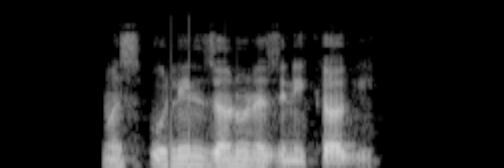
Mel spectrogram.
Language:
Pashto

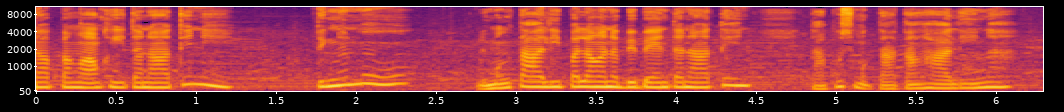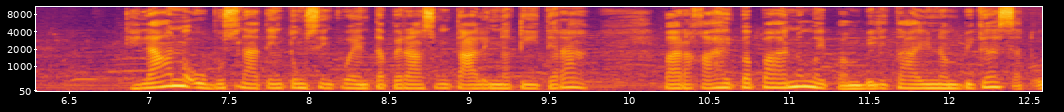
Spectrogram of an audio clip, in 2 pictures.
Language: Filipino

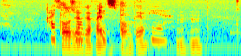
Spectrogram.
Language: Kazakh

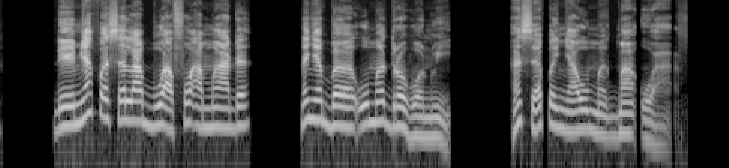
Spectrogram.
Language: Ewe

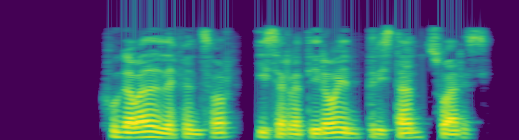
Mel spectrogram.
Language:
Spanish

